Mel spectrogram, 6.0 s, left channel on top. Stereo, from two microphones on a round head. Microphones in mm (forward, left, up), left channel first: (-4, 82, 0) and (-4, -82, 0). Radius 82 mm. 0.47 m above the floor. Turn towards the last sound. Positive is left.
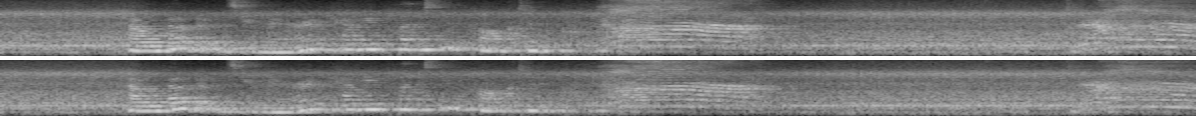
turn(degrees=25)  # may be behind; listen again after turning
